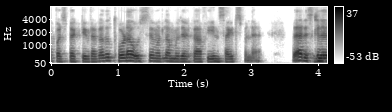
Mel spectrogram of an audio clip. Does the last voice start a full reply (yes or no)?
yes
